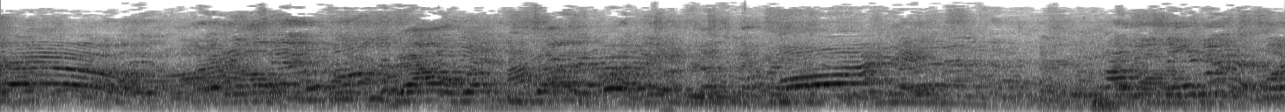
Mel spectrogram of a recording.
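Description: A group of young voices chattering and calling out over one another, with a few high, arching calls near the start and again about four seconds in.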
